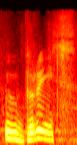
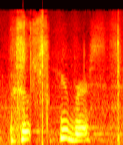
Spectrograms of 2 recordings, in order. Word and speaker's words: hubris: that's my uh i i will pronounce the word as as murray gilman told me i should ubrice instead of hubris but uh the to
